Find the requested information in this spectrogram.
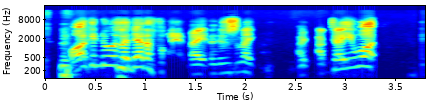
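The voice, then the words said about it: Put-on New Zealand accent. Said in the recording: “Now we're slipping into my New Zealand bluey accent.”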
